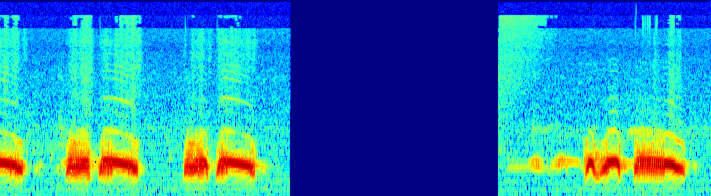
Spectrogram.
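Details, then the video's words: Spotted dove coos used to provoke wild doves into cooing: deep, soft, paired notes in short rhythmic groups, then a long silence before a final phrase. "tiếng chim cu gáy kích bổi"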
